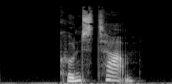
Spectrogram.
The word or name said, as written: kunsttarm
